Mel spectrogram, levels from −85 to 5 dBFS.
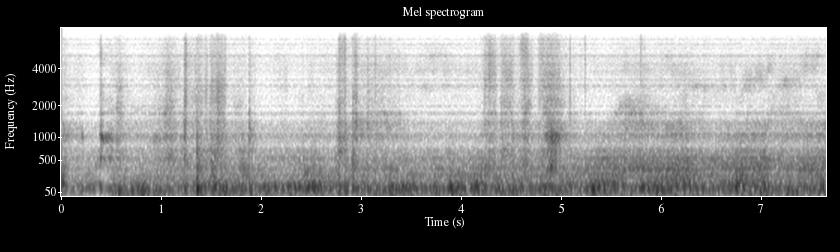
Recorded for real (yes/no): no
